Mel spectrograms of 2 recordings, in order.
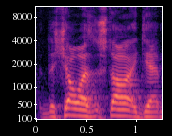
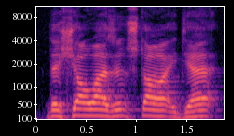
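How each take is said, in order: First: Said in the usual way. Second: Drawn out slowly, each word leaned on; slow, emphatic repeat. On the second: Real, not acted. Insisting to the viewers that the show is yet to start, slow and emphatic. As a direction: spell it out slowly so they get it.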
